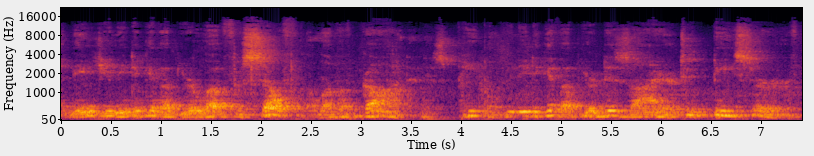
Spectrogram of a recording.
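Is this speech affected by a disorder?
Yes: voice disorder; not contagious.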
